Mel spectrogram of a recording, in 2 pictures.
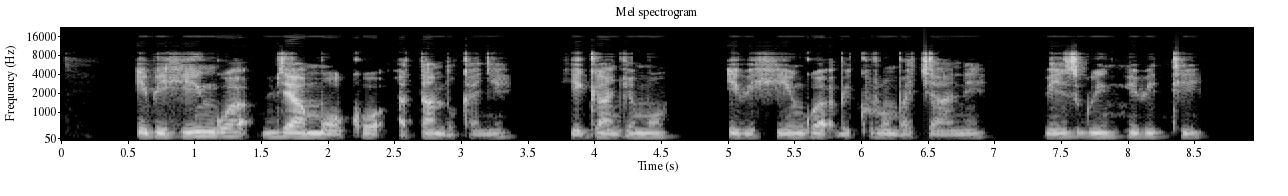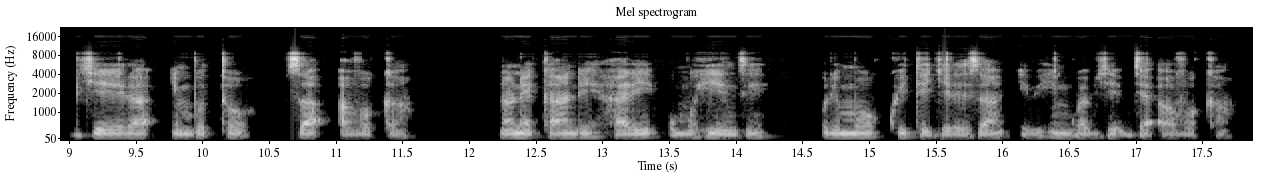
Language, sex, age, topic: Kinyarwanda, male, 18-24, agriculture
